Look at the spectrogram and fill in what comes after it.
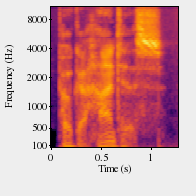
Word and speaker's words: Pocahontas: So here are the ways in which modern Virginians pronounce the names of the main protagonists in the book: Powhatan, Pocahontas, Opechancanough."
